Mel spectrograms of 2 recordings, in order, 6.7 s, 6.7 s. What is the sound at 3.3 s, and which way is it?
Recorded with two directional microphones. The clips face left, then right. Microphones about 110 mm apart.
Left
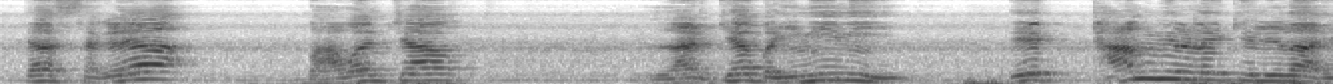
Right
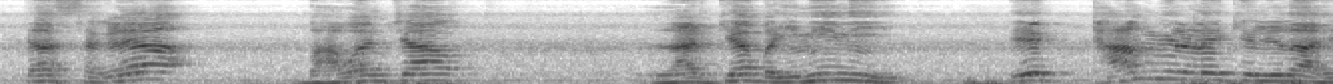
A man's voice, 25° left (ahead or behind).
